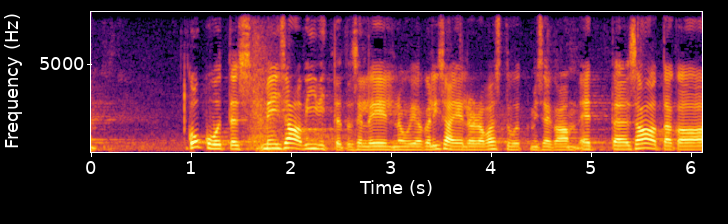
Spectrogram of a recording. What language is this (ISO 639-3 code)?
est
